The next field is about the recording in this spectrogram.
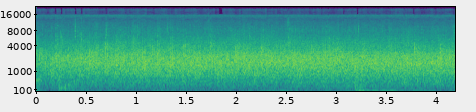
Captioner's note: applause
